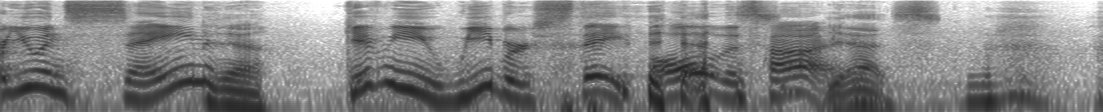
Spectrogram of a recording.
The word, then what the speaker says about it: Weber: actually who was at uh Michigan it is pronounced Weber State home of Damen Lillard really yes damn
